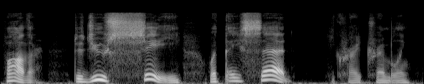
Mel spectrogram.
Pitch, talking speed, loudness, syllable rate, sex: 125 Hz, 140 wpm, -18 LUFS, 3.6 syllables/s, male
